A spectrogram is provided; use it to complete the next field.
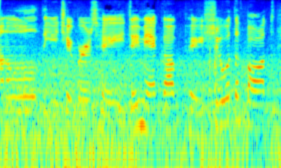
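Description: Loud background noise runs through a dry sound that has no echo. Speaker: vlogger on honeymoon. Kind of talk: casual vlog chat. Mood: excited, chatty. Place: car.

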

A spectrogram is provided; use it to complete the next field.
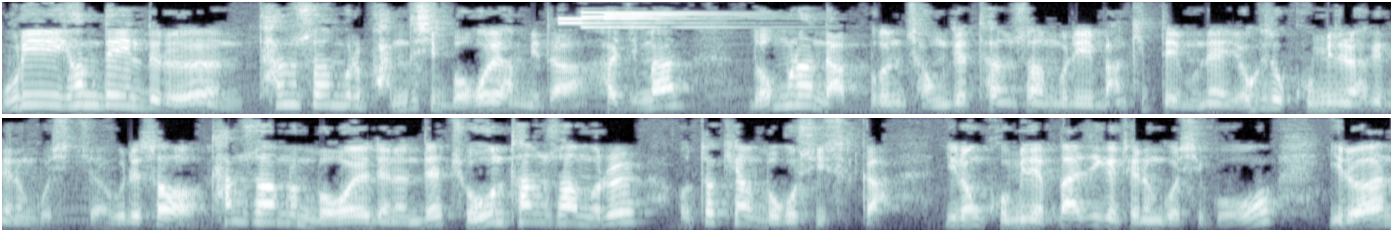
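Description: Faint music plays behind a man whose high-pitched voice races at a very fast pace. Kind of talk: health explainer to camera. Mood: earnest, explanatory. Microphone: lapel.

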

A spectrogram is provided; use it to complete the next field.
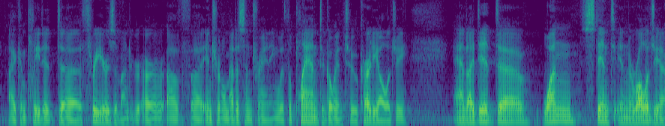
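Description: A man speaks at a fairly slow pace with a very deep, low pitch. His tone is dark and mellow, with ordinary pitch variation. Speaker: interviewee. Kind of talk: interview answer. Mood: relaxed, reflective, occasionally amused. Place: hall.

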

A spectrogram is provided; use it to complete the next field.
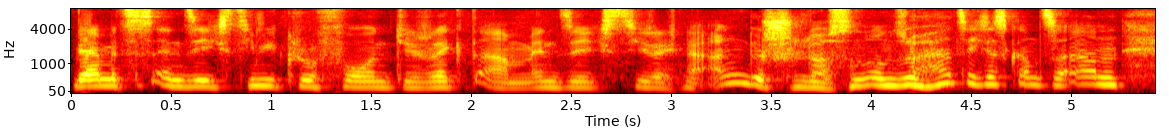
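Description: A man's high-pitched, slightly mellow voice at a fairly slow pace

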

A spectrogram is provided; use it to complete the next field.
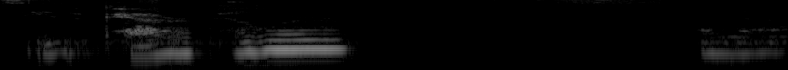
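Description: A woman speaks in a gentle, warm tone. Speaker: grandmother reading picture books. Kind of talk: children's picture book read-aloud. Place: home room. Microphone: phone near.

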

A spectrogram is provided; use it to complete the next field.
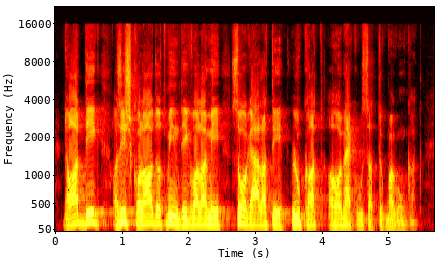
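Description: The voice moves at a moderate pace with hardly any pauses, ordinary pitch variation and very even loudness. The background is quiet. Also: man, medium pitch for a man. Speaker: pro-government media editor; interview guest. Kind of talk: interview. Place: studio.

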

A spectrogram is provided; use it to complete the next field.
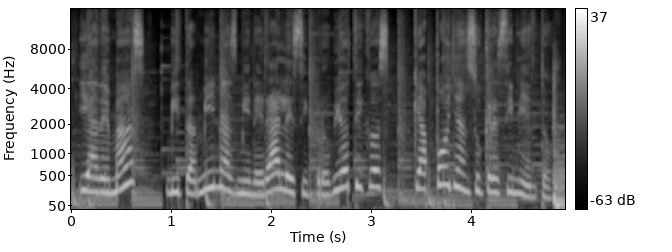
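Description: Over music in the background, a woman with a high pitch and lively intonation speaks at a moderate pace. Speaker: voice actor. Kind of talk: TV commercial read.

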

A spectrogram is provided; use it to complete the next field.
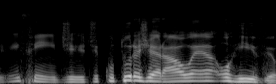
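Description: Against a quiet background, a man speaks very slowly in a dark, mellow tone with ordinary pitch variation. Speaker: community workshop organizer; presenter. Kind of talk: presentation. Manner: restless. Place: hall.

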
